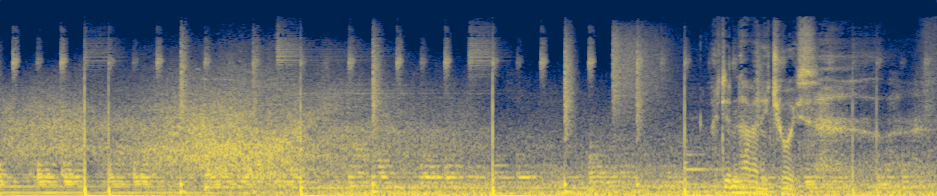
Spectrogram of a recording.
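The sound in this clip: A car drives for several miles, heard as a steady low engine drone with a constant hum and occasional low thumps throughout.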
